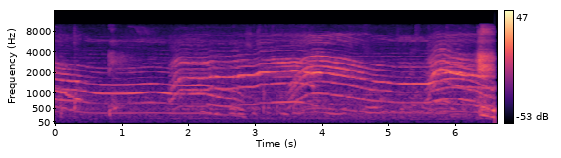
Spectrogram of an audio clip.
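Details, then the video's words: Cats in Thailand communicating with each other: a series of drawn-out, harmonic meows, some rising then sliding down, overlapping voices answering one another, with a brief noisy burst near the end. "talking Cats in Thailand"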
